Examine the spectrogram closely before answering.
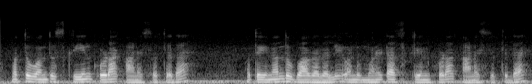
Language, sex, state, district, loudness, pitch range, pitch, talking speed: Kannada, male, Karnataka, Bangalore, -16 LUFS, 105-120 Hz, 110 Hz, 145 wpm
